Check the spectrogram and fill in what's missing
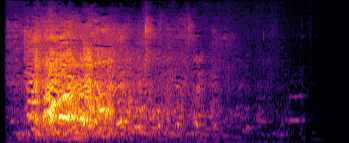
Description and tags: LaughLaugh in medium theatreRecorded with MD and Sony mic, above the people
audience, auditorium, crowd, czech, laugh, prague, theatre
